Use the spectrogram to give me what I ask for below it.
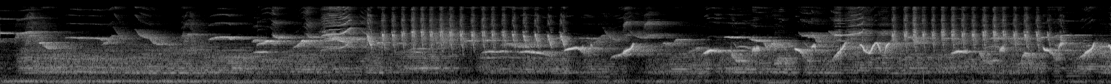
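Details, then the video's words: A greater green leafbird's rolling, harsh besetan song used as training material: long medley of whistled upslurs, squeaky notes and bursts of rapid buzzy rattles, loud and continuous. "masteran cucak ijo//ngerol besetan kasar"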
